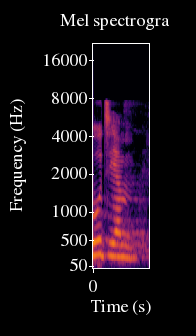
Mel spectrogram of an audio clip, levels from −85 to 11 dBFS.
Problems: none marked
